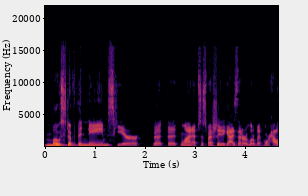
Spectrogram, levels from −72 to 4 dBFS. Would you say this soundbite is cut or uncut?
cut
